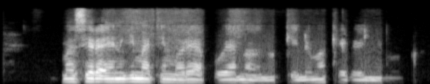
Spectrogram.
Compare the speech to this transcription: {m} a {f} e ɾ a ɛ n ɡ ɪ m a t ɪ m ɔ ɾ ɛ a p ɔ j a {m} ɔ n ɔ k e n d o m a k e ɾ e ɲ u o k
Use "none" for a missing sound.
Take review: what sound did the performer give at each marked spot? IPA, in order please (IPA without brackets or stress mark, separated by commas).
m, s, n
